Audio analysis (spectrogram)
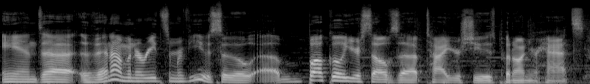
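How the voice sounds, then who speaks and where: A man with a lowish voice and very animated intonation hosts a solo podcast. He talks casually and off the cuff, wandering from point to point with playful, self-deprecating asides. Faint music sits behind his voice. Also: moderate pace, smooth. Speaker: podcast host.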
